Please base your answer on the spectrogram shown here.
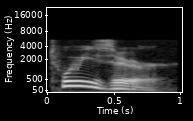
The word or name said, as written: tweezer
